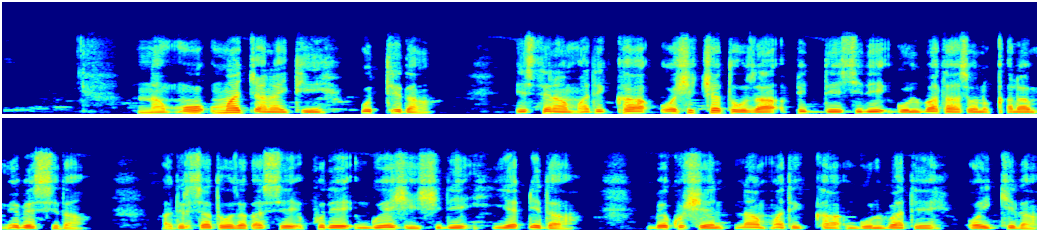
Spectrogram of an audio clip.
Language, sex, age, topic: Gamo, male, 18-24, government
